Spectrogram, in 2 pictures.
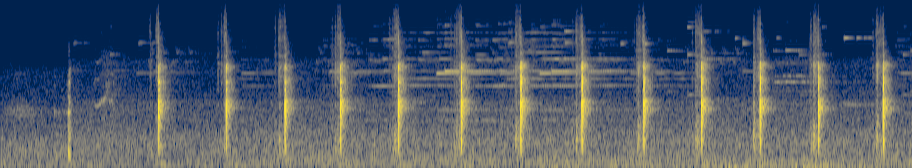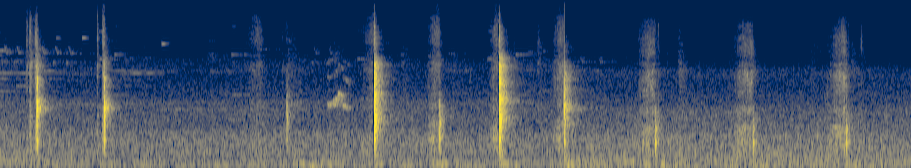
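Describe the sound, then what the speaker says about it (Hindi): A knife finely chops an onion on a board, a steady run of crisp, evenly spaced taps that pauses briefly and resumes, close and clear with no talking. "दूसरी प्याज को बारीक काट लेते हैं।"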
